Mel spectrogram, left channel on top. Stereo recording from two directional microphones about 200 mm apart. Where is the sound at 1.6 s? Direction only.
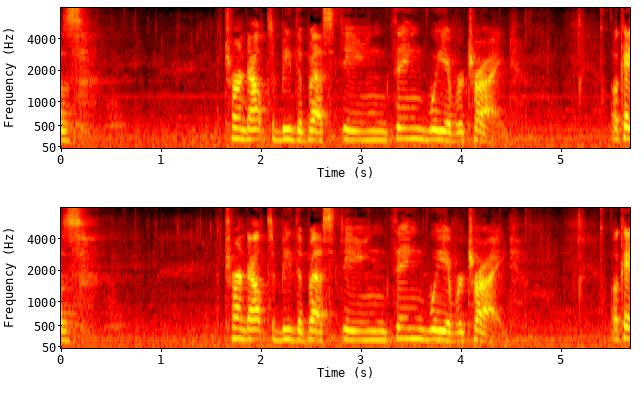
15° left (ahead or behind).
